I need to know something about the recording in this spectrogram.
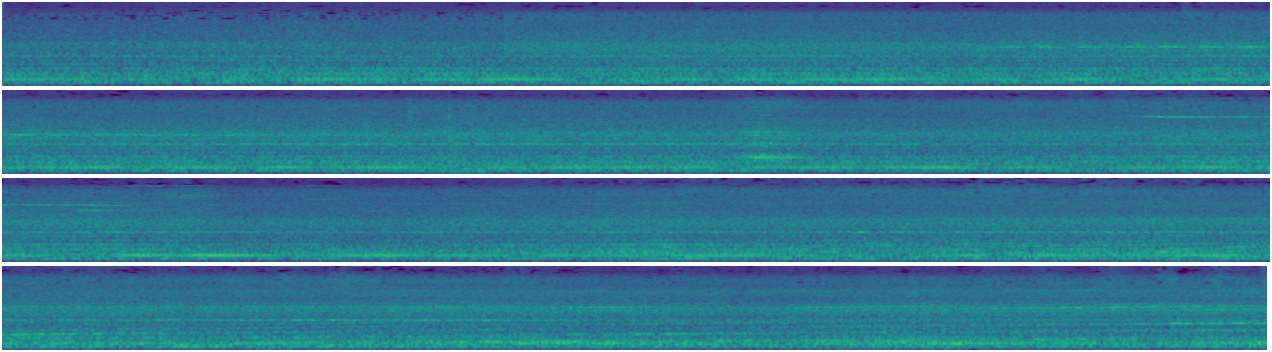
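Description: Metro Trains Melbourne electric suburban train standing at an underground platform with a steady electrical hum, then pulling away about two-thirds of the way in, its traction motors giving a rising whine in several tones as it gathers speed.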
